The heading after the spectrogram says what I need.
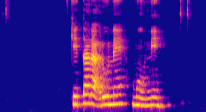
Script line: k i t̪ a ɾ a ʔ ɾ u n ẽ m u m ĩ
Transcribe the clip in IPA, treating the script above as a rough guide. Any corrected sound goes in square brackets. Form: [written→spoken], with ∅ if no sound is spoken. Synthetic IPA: k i t̪ a ɾ a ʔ ɾ u n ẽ m u [m→n] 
